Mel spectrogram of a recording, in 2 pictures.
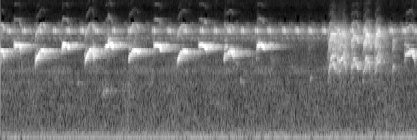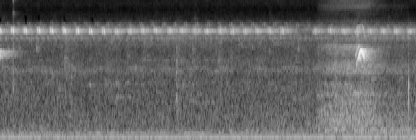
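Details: Kinoi singing energetically for a songbird training recording: a burst of rapid rising whistled notes in the first three seconds, a harsh scratchy note, then the song stops, leaving steady hiss, low hum and a brief rustle.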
